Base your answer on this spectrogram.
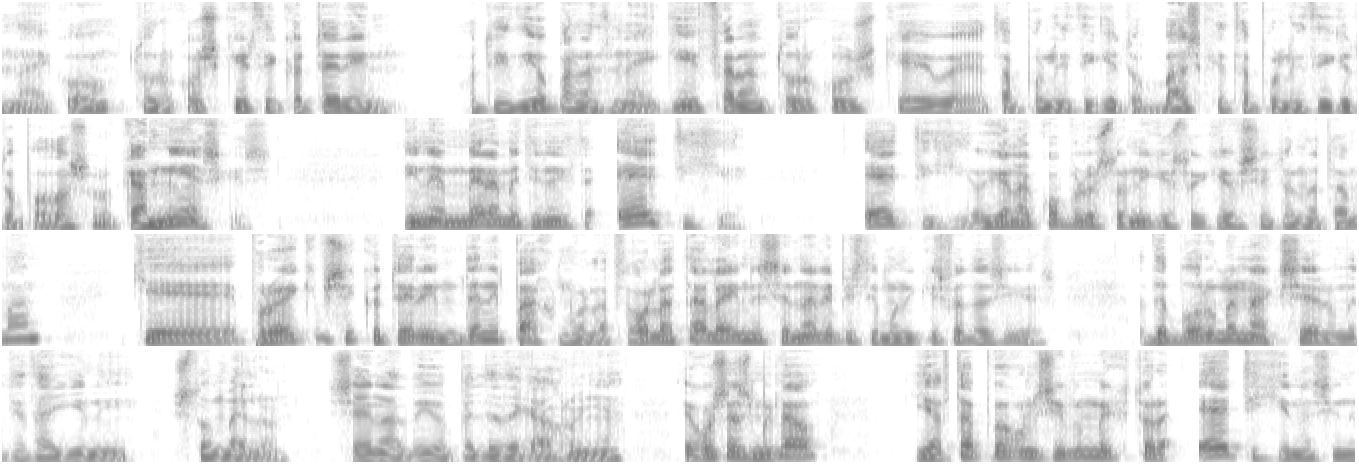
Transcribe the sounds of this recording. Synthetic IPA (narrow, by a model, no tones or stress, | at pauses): nɐ̰ḭko̞t̪uɾko̞sciɾθiceo̞t̪e̞ɾim | o̞t̪iːðio̞pɐnɐθinɐicife̞ɾɐnt̪uɾkusce̞θɐpo̞liθice̞t̪o̞bɐsket̪θɐpo̞liθice̞t̪o̞po̞̰ðo̞sfoo̰kɐmiɐsçḛsi̥ | ine̞me̞ɾɐme̞t̪̬inikt̪ɐe̞t̪içe̞̰ | e̞t̪içḛo̞ʝɐnɐko̞p̬ulo̞st̪o̞niçe̞st̪o̞çe̞fsit̪o̞nɐt̪ɐmɐn | ce̞pɾo̞e̞cipse̞ceo̞t̪e̞ɾimðe̞nipɐɾxuno̞lɐːft̪ɐ̰o̞lɐt̪ɐɐlɐine̞se̞nɐlepist̪imo̞nicisfɐnd̪ɐs̬iɐ̰s | ðe̞bo̞ɾume̞nɐkse̞ɾume̞t̪̬iθɐʝini | st̪o̞me̞lo̞̰n | se̞e̞nɐðio̞pe̞nd̪e̞ðe̞kɐ̰xɾo̞̰ɲɐ | e̞ɣo̞sɐzmilɐo̞ | ʝɐːft̪ɐpue̞xunsiɱvimexɾit̪o̞ɾɐe̞t̪içe̞nɐsin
